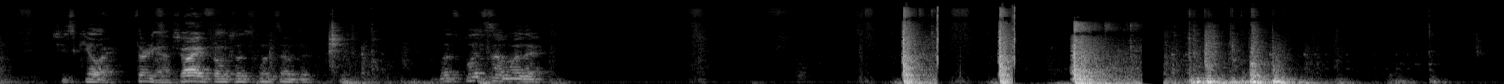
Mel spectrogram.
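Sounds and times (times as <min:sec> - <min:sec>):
axe striking wood: 0:09.0 - 0:09.4, 0:10.0 - 0:11.4.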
